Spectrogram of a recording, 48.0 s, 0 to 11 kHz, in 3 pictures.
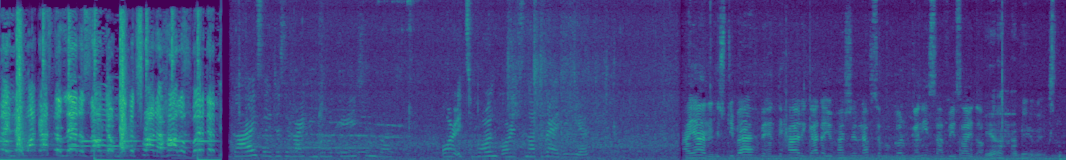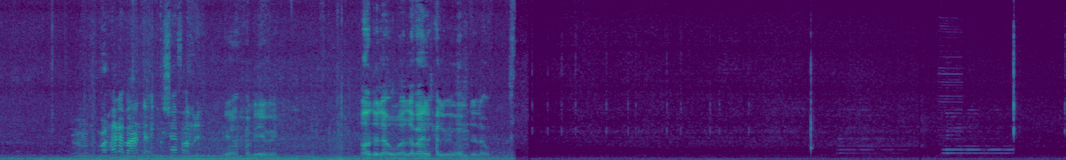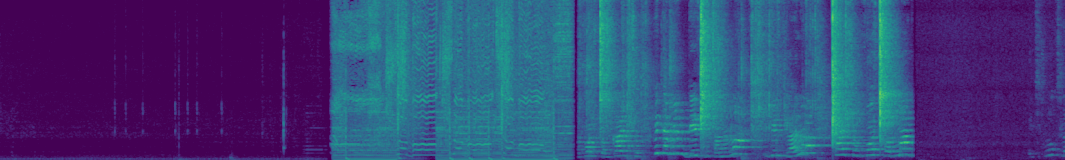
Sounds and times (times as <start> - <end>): Music: 0.0 - 3.3, 37.0 - 40.6.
